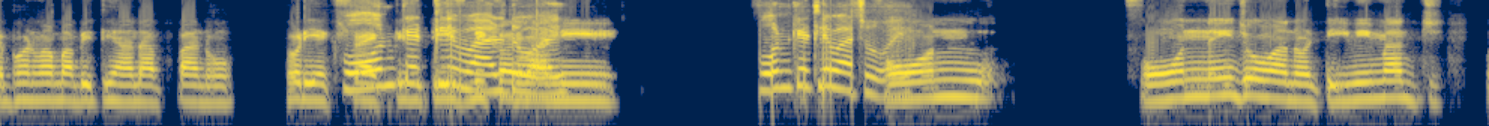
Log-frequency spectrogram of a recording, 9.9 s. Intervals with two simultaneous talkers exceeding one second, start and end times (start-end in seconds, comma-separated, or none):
2.3-3.8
